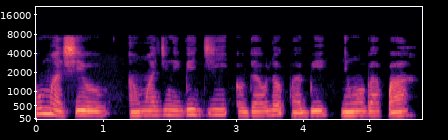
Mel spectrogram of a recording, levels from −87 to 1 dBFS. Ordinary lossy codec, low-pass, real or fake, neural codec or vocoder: MP3, 64 kbps; 7.2 kHz; real; none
